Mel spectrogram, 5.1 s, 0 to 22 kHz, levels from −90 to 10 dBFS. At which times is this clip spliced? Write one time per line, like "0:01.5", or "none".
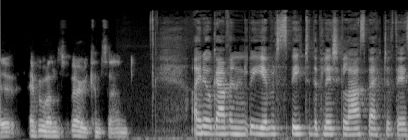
0:03.1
